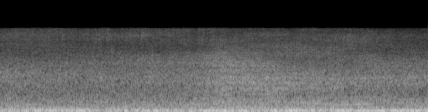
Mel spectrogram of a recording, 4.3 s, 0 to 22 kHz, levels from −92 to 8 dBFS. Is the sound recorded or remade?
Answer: recorded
